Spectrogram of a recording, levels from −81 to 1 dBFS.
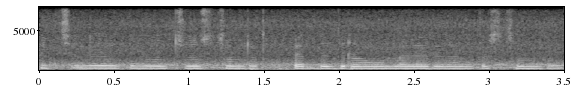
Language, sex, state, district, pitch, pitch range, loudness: Telugu, female, Andhra Pradesh, Srikakulam, 265 Hz, 255-275 Hz, -14 LUFS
